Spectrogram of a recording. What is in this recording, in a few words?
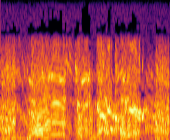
lost long, combine soldier, near; hl2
